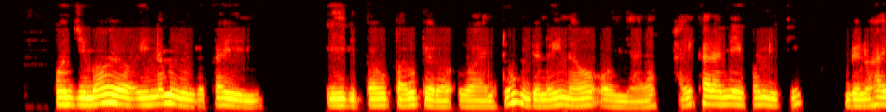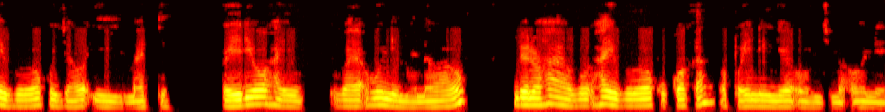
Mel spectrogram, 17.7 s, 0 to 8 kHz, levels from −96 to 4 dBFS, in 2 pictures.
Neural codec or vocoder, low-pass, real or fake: none; 7.2 kHz; real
